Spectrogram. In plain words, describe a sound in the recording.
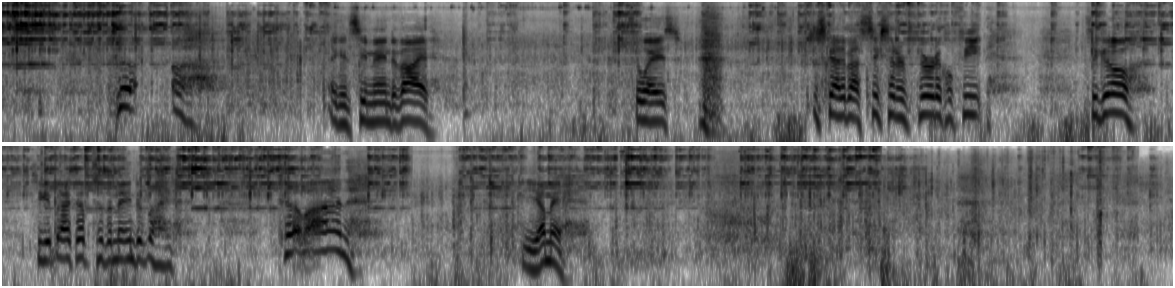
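Bicycle tyres crunch and rumble over loose gravel.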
